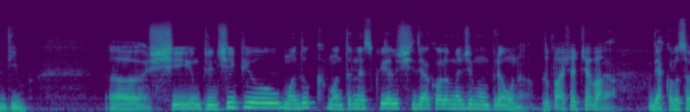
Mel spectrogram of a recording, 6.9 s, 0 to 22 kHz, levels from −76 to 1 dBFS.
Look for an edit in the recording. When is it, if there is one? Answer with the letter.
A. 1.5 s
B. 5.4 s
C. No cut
B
